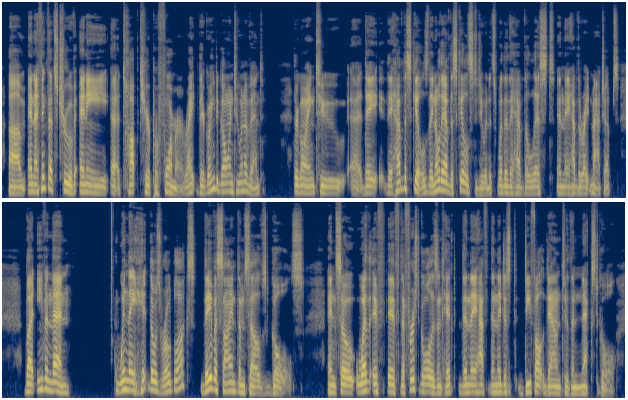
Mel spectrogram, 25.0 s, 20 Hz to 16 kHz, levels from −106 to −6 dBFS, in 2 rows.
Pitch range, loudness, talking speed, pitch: 120-155 Hz, -26 LUFS, 200 wpm, 135 Hz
